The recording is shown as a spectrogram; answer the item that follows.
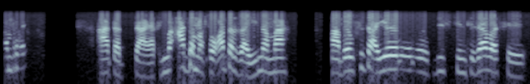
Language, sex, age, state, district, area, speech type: Bodo, female, 60+, Assam, Kokrajhar, urban, conversation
